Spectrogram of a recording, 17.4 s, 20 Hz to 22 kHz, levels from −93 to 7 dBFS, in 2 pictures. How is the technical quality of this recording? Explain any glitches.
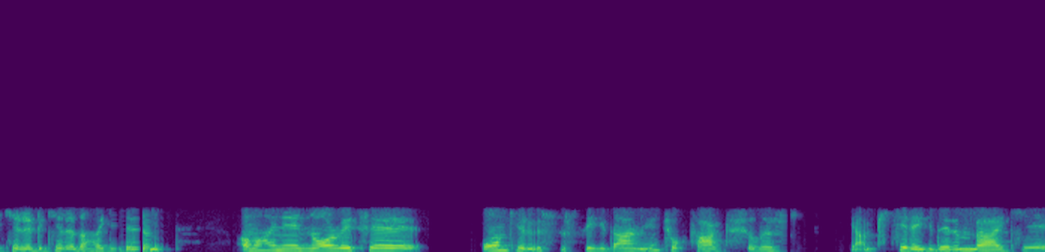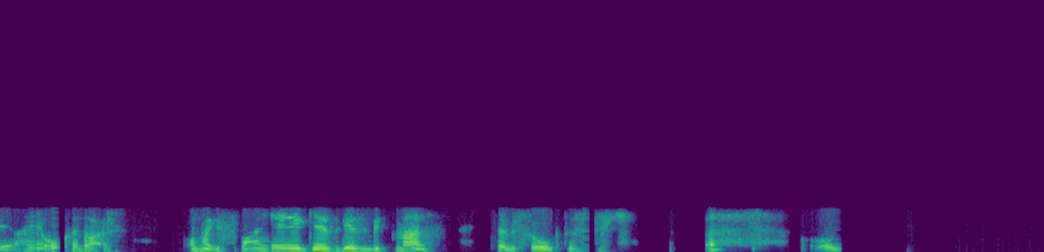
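The recording has packet loss with pitch repetition in six places, all heard through the narrow 150 Hz to 3.4 kHz band of G.711 telephone coding. The gaps are at 0.88–1.40 s, 6.48–6.64 s, 8.98–9.46 s, 10.92 s (60 ms), 13.58 s (100 ms) and 15.68–16.28 s. When packets go missing, the receiver loops the last pitch cycle to cover them and fades it out. The short gaps, with runs of 80 to 100 ms, come across as a brief buzzy held tone. The 600 ms hole near the end is long enough for the loop to fade into silence before the speech cross-fades back in.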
